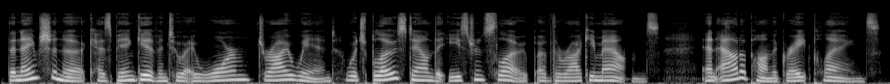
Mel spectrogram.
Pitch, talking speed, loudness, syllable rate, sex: 185 Hz, 180 wpm, -18 LUFS, 4.2 syllables/s, female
